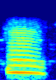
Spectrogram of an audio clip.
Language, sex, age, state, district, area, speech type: Telugu, female, 30-45, Telangana, Hyderabad, urban, conversation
